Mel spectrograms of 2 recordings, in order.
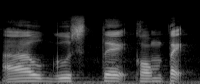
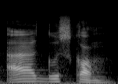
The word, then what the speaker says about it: Auguste Comte: pertama kali diperkenalkan oleh Auguste Comte Pasti kalian bacanya gitu ya yang sebenarnya atau yang betul adalah Agus com pada tahun 1798 sampai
